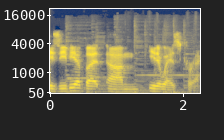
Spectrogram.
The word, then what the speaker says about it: Zevia: Once and for all, the pronunciation of your product is Zevia, correct? – Here's the funny thing. I say Zevia. Jim May, who actually brought the plant stevia to the United States, calls it stevia.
